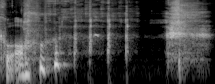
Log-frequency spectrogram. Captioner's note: laughter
